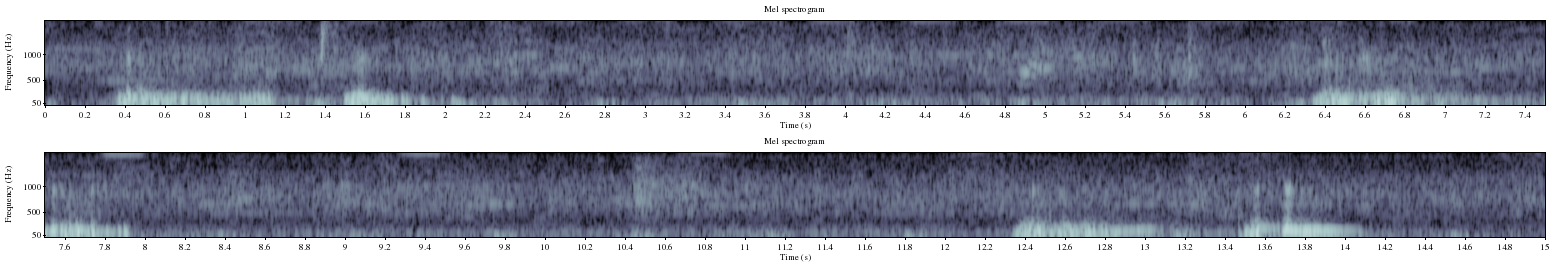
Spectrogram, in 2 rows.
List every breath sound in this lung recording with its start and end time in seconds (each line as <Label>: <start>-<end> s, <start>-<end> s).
Inhalation: 0.26-1.16 s, 6.29-7.43 s, 12.37-13.43 s
Exhalation: 1.39-2.12 s, 7.49-8.02 s, 13.49-14.25 s
Crackles: 0.26-1.16 s, 1.39-2.12 s, 6.29-7.43 s, 7.49-8.02 s, 12.37-13.43 s, 13.49-14.25 s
